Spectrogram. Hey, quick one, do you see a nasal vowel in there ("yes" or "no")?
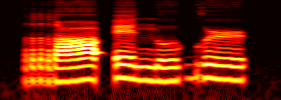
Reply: no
